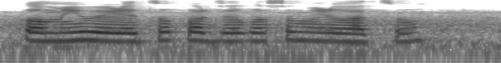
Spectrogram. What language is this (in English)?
Marathi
